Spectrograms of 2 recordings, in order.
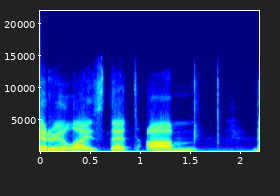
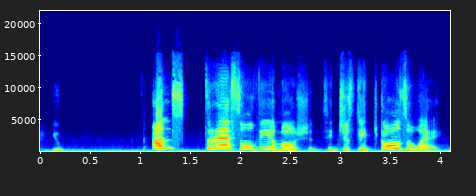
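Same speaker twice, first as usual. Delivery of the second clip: loud, high commanding pep talk; loud bossy coach; 7 semitones higher, 10 dB louder than usual. Acted. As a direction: bark orders like a coach. Coach-like sister orders.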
